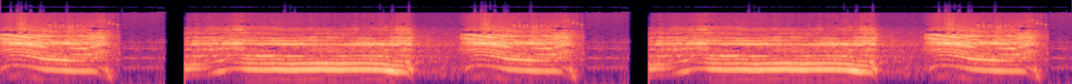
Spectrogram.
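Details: Repeated deer calls: drawn-out, deep, resonant bellows of about two to three seconds each, ending in a short downward slide, coming roughly every three seconds with short silences between.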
